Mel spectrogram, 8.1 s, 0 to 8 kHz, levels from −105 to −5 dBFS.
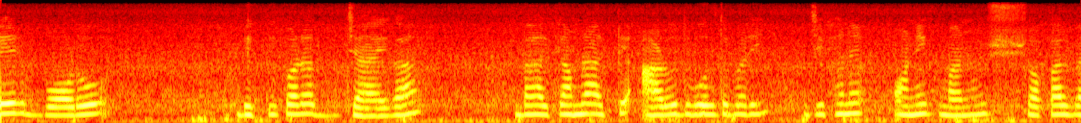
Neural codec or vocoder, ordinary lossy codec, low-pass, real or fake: vocoder, 44.1 kHz, 128 mel bands every 512 samples, BigVGAN v2; none; 7.2 kHz; fake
